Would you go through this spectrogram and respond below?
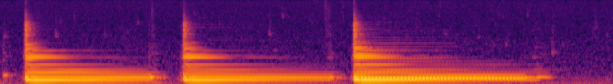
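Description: Open A string plucked on an acoustic guitar, three times in a row, each note ringing clear and close with a slow decay before the next pluck, no voices.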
